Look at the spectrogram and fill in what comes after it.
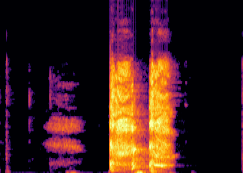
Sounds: Cough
